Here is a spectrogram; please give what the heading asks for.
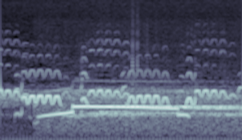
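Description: Loon calls, put into an audio edit to mean night: long, wavering, warbling tones that rise and hold, overlapping one another in a steady chorus for about three seconds, with no talking.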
